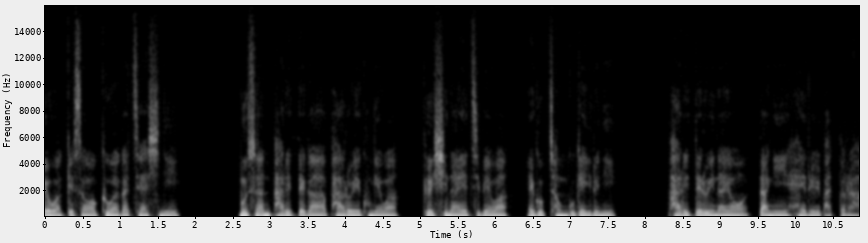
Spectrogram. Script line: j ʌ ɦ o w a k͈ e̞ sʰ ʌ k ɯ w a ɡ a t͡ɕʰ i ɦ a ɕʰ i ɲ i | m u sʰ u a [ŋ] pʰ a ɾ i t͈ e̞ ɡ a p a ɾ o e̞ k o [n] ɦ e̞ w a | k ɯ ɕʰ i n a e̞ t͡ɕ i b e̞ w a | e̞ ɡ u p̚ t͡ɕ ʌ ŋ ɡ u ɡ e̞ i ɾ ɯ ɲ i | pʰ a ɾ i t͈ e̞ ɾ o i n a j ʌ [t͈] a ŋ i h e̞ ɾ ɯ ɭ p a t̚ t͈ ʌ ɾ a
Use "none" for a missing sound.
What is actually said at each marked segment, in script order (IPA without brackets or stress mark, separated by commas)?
n, ŋ, t͈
